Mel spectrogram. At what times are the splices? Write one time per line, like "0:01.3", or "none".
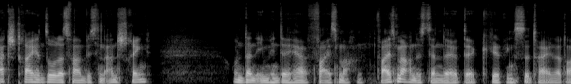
none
